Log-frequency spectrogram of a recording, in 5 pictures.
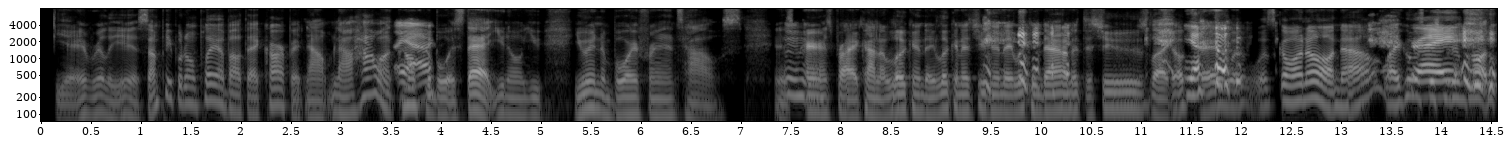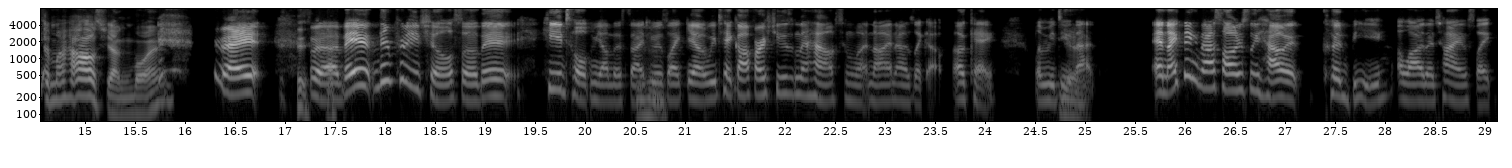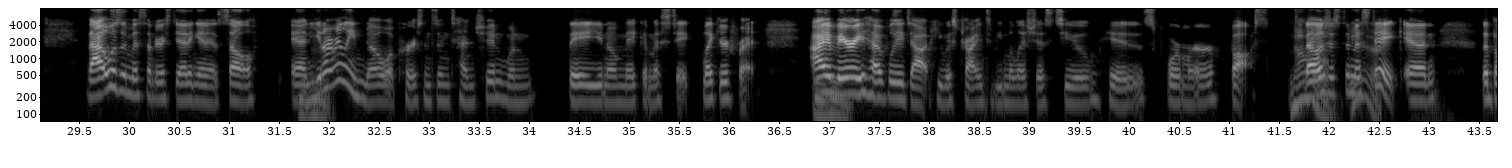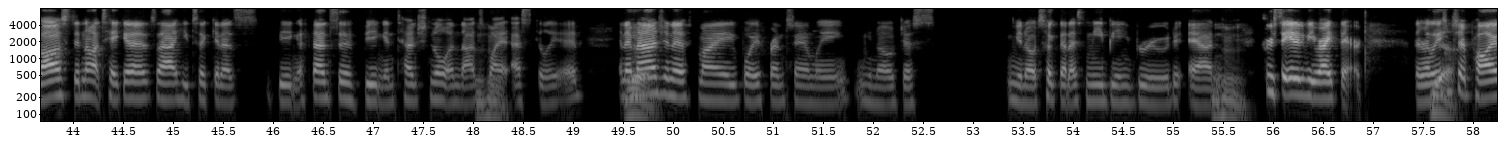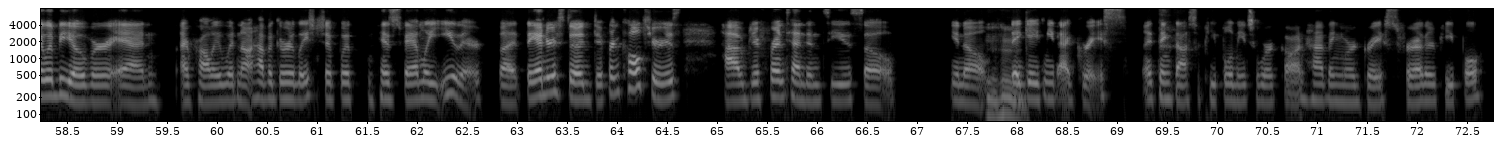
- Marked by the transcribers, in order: laugh; laughing while speaking: "Yep"; chuckle; chuckle; other background noise
- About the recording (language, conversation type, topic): English, unstructured, How can I handle cultural misunderstandings without taking them personally?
